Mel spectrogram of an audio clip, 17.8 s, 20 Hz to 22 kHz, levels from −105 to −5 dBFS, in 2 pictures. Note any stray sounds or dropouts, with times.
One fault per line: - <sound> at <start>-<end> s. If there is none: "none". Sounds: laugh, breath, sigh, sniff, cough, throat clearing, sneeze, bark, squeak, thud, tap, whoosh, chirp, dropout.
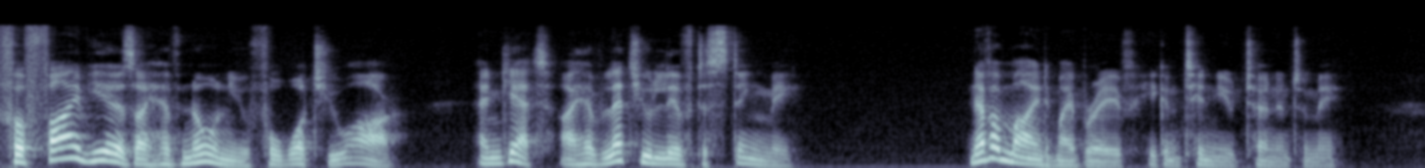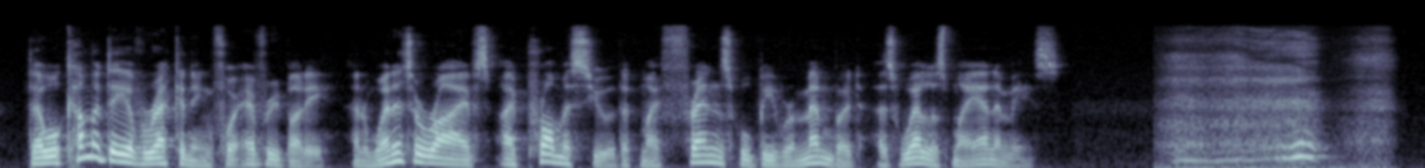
- breath at 16.1-17.7 s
